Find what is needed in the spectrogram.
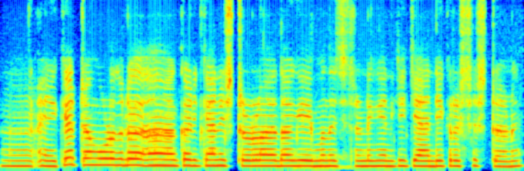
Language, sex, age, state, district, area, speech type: Malayalam, other, 45-60, Kerala, Kozhikode, urban, spontaneous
